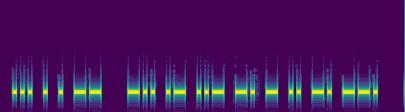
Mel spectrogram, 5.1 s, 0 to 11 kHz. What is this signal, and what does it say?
Morse code, heard as a keyed tone, about 25 wpm, 600 Hz. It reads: SEEM DAUNTING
